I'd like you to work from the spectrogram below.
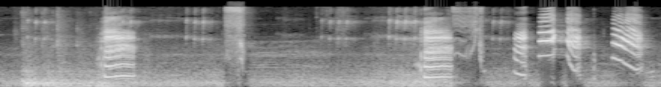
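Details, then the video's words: Newly acquired pet parrot talking with its owner indoors: harsh, ringing squawky utterances in short bursts, some rising and wavering, separated by quiet gaps, with soft background music. "My new parrot talking clear with his mummy"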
